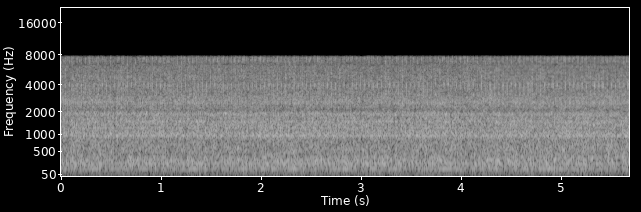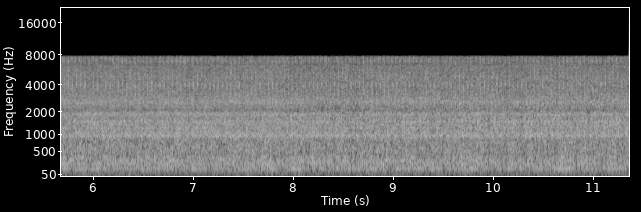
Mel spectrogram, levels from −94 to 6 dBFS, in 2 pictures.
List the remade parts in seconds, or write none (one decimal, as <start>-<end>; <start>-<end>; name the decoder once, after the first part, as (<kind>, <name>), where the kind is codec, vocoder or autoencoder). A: 4.3-7.9 (vocoder, Vocos)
